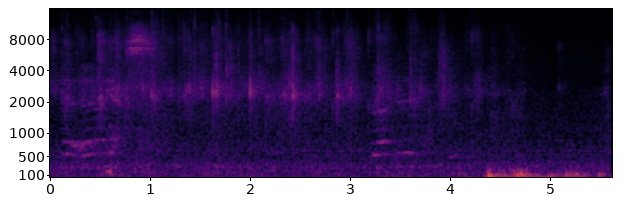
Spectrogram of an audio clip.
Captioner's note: audience clapping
